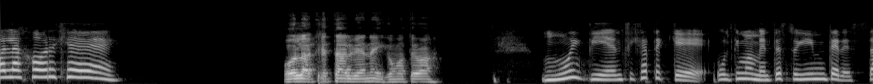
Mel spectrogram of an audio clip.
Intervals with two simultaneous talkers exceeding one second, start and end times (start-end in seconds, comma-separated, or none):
none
